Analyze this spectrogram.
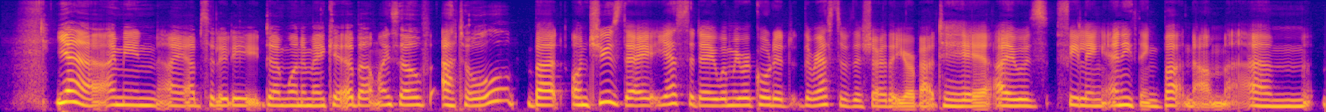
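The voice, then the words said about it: Very British accent. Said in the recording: “Most of you listening probably hear a very British accent”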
